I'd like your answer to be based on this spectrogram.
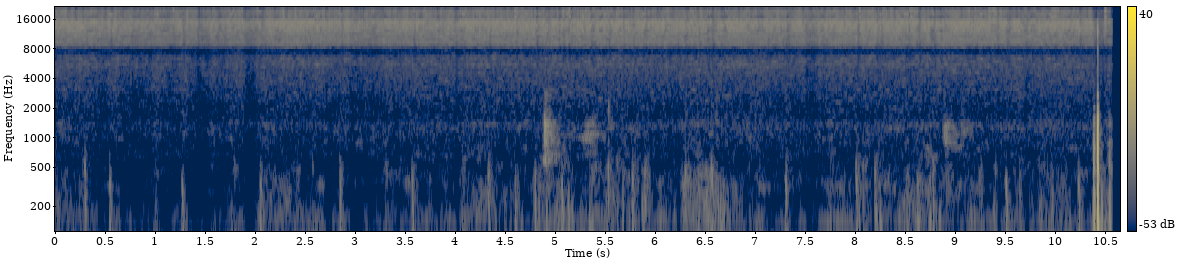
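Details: Own heart pounding fast: quick, soft low thumps of a rapid heartbeat, joined midway by gurgling stomach (bowel) sounds.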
